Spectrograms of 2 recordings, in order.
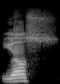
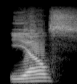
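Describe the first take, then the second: First: The syllable is said heavy, with a thick vowel. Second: The syllable is said light, with a thin vowel. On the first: The speaker calls it wrong. "jangan sampai menjadi tebal. Yos yos yos, ya bukan yos" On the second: The speaker calls it right. "dia bukan huruf yang tebal"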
